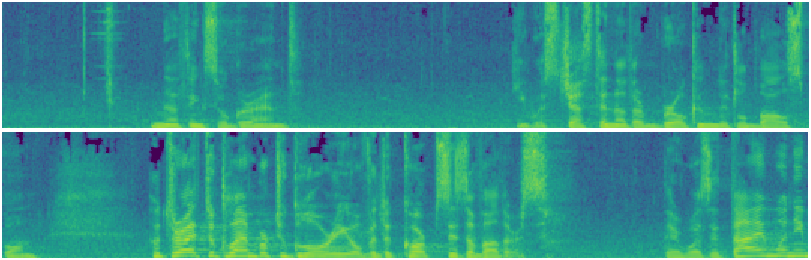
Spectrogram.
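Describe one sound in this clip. A young woman speaks calmly and coolly, close by.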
